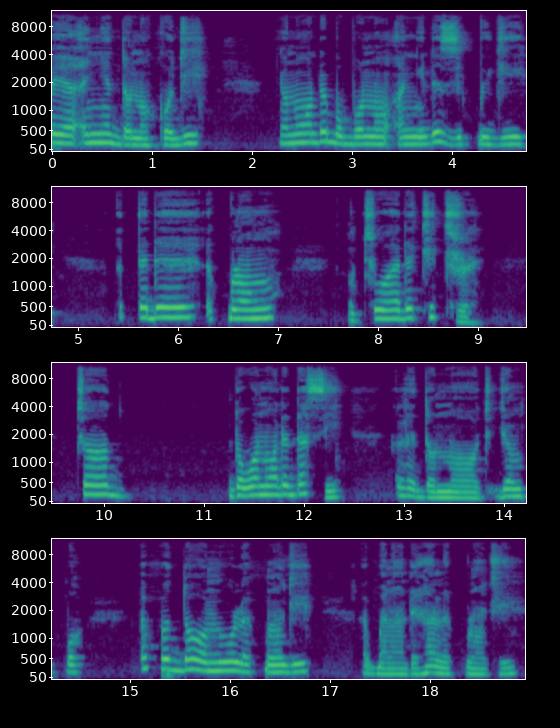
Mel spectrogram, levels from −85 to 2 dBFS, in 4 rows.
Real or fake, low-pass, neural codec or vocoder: real; 10.8 kHz; none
